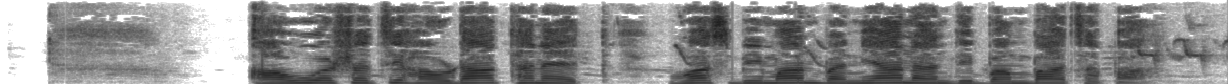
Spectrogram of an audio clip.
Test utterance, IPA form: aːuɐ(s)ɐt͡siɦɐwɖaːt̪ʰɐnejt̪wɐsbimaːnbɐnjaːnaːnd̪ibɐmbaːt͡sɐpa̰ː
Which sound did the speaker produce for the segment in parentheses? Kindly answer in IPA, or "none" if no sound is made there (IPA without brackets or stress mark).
ʂ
